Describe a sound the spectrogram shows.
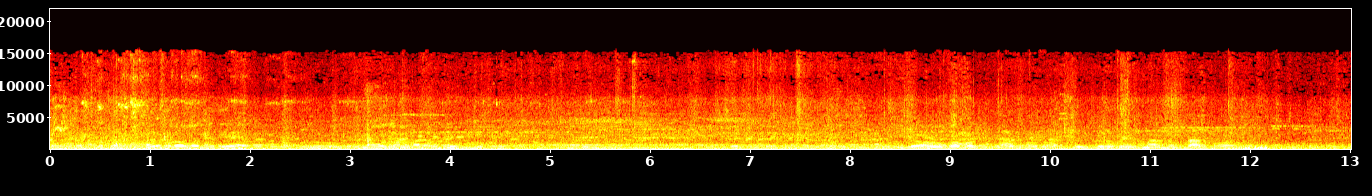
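Voices of a crowd chatter nearby outdoors in a busy street.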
